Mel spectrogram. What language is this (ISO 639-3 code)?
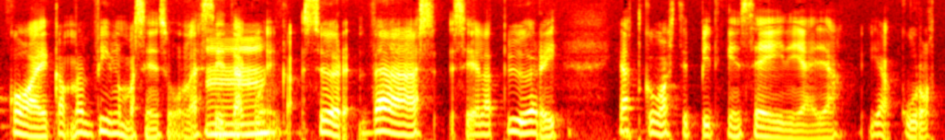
fin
